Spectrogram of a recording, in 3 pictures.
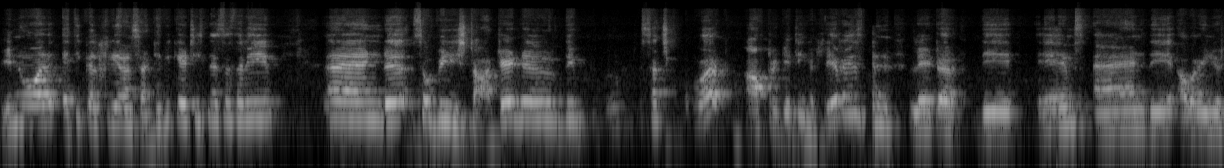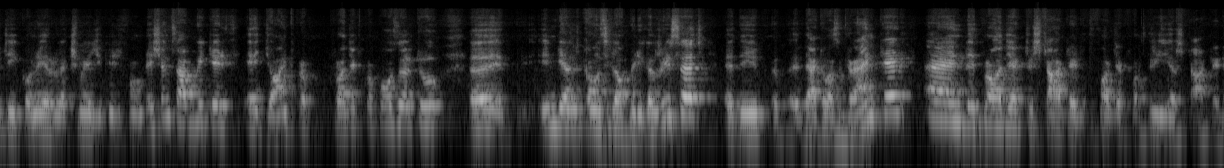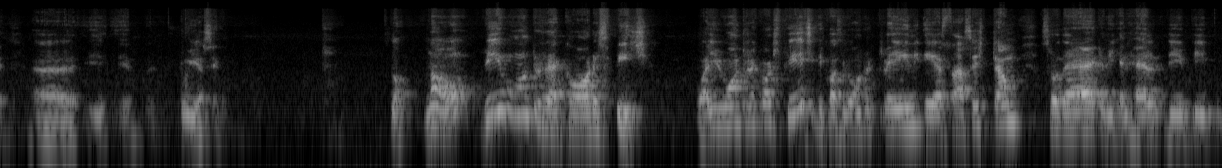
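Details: Adult male presenter; normal speech.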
